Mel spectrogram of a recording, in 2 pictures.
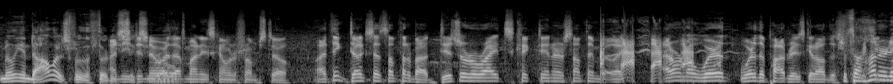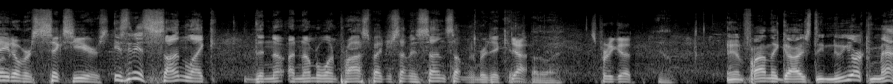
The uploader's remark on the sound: live on Radio Row in Phoenix ahead of Super Bowl 57!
